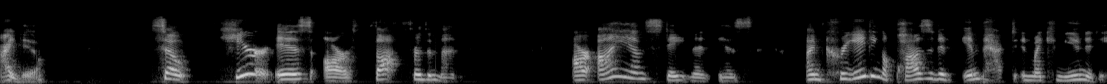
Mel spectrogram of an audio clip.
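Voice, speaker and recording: At a fairly slow pace, a woman speaks in an animated tone, with a dry, close sound and no echo. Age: 60s. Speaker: wellness product distributor. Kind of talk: training presentation.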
